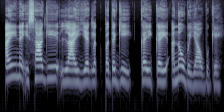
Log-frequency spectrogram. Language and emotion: Manipuri, neutral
